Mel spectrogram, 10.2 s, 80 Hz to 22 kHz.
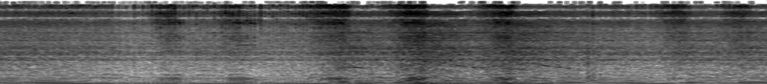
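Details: Free TaoTao 50 two-stroke scooter with throttle linkage and carburetor not yet dialed in: putters unevenly and surges as throttle is blipped, won't hold idle and stalls without throttle.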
